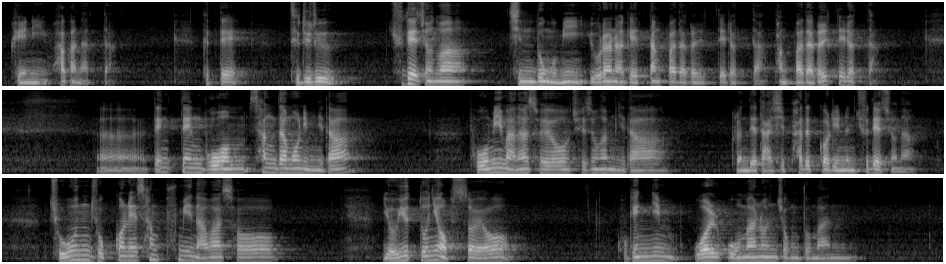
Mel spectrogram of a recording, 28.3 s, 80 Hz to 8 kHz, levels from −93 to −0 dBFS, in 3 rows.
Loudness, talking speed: -36 LUFS, 215 characters per minute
